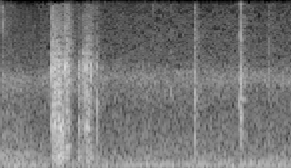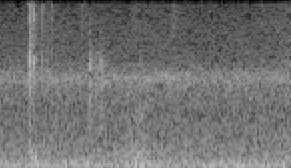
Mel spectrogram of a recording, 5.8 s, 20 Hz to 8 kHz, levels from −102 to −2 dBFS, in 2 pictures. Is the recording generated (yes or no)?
no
